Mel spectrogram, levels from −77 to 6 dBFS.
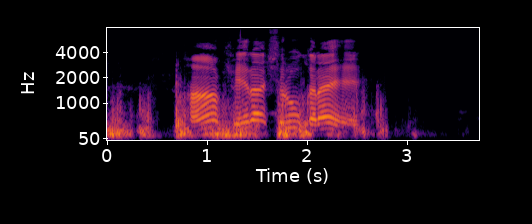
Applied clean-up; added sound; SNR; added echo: none; none; none; none.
